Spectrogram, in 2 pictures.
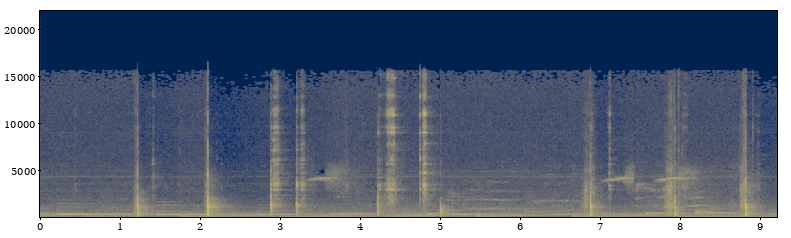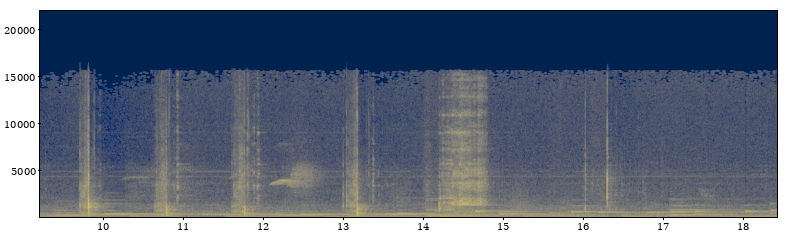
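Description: Chef's knife chopping king oyster mushroom on a wooden cutting board: single sharp knife strikes on the board, irregularly spaced about once a second, with one short rasping sound about three-quarters of the way through. Background music plays throughout.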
